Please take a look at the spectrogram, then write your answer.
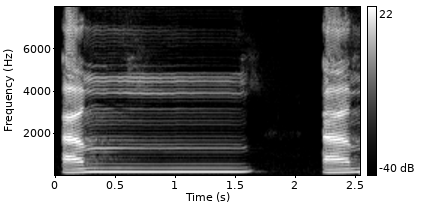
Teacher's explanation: এরপরে দেখুন কি আছে, আমবাতনা ফিহা, এখানে নুন সাকিনের পরে বা এসেছে, আমরা এটাকে মিম দ্বারা পরিবর্তন করে পড়ব। আম আম, আপনারা খেয়াল করছেন এখানে কিন্তু আমি মিম পড়ছি, নুন সাকিনের বদলে মিম উচ্চারণ করতে হবে।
